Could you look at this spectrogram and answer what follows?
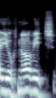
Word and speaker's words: Juchnowicz: Y Sara Yugnovic, no sé si he pronunciado bien tu apellido.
